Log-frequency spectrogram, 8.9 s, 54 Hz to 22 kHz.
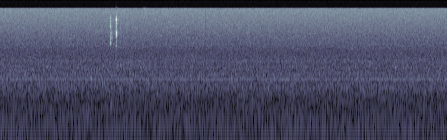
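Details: Western Digital Scorpio Blue WD3200BEVT 320GB laptop hard drive at idle: near-silent hiss broken by a quick pair of sharp clicks, a common trait of these drives; cause not established.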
